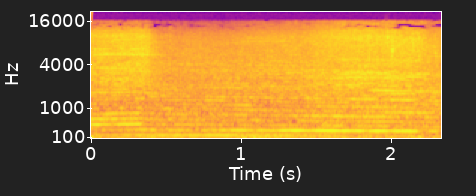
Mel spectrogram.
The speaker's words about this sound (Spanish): Hay motos que no saben que, que hay profe grabando por la calle.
